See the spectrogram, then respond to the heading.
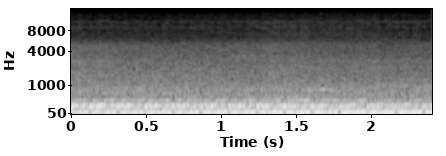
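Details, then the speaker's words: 2009 Dodge Ram 1500 Hemi (TRX4) after AC compressor field coil repair (loose snap ring had damaged the clutch), viewed from underneath with the engine running and AC switched off: steady, even low rumble with no chirp, squeal or flutter; serpentine belt running smooth and quiet, normal. "see any issue with the belt she's running nice and smooth"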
